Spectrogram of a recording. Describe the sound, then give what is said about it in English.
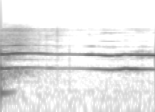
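A dog lets out one long, drawn-out howl at night in the rainy, thundery wilderness of Long Island, coming from the left through trees, holding a steady, slightly wavering pitch with a brief harsh edge at the onset, unaccompanied by any talking. “But that's where the dog yelled from, huh?”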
